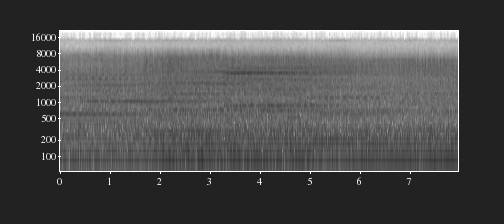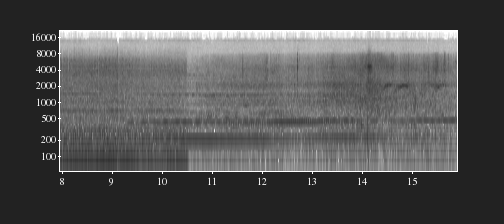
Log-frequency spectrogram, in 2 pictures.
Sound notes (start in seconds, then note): 11.5 car engine running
